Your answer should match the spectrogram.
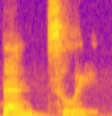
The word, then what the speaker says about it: Bentley: The shva just goes by very quickly, but it is pronounced. There's some air that comes out on the shva. Bentley.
